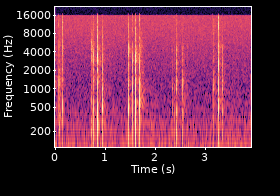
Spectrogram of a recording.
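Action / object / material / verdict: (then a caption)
tap / cardboard gift box / cardboard / none. A small, hollow, rectangular cardboard gift box with a floral paper print and a ribbon is held upright in one hand and tapped and scratched with fingernails. About fourteen quiet, dry, clicky taps land in loose clusters, each with a hollow midrange knock that dies away almost instantly, over a faint scratchy background.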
